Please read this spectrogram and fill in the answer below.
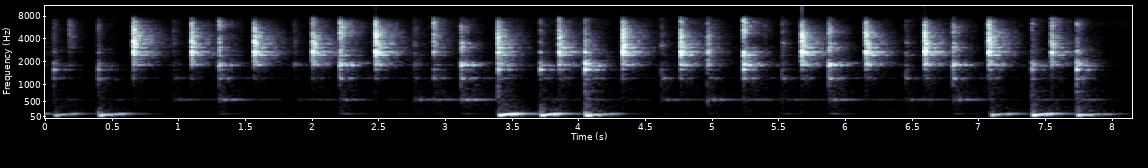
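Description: Recorded percussion music: quick, dry knocking strokes, several a second, over a steady held tone. Short clusters of deep drum hits come near the start, around the middle and near the end.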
